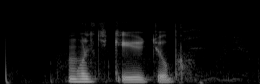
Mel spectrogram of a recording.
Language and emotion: Russian, neutral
